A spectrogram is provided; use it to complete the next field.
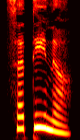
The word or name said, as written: ಸಾದಣ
